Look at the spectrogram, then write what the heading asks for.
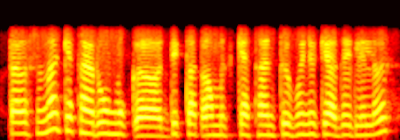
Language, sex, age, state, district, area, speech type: Kashmiri, female, 18-30, Jammu and Kashmir, Anantnag, rural, conversation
